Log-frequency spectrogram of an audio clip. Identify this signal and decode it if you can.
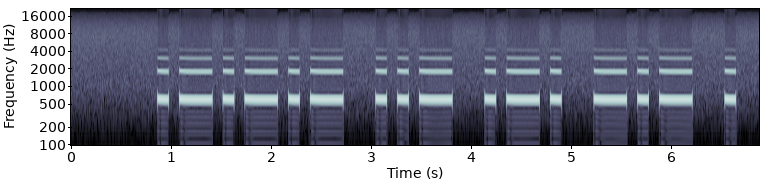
Morse code, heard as a keyed tone, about 11 wpm, 600 Hz. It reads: .URKE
